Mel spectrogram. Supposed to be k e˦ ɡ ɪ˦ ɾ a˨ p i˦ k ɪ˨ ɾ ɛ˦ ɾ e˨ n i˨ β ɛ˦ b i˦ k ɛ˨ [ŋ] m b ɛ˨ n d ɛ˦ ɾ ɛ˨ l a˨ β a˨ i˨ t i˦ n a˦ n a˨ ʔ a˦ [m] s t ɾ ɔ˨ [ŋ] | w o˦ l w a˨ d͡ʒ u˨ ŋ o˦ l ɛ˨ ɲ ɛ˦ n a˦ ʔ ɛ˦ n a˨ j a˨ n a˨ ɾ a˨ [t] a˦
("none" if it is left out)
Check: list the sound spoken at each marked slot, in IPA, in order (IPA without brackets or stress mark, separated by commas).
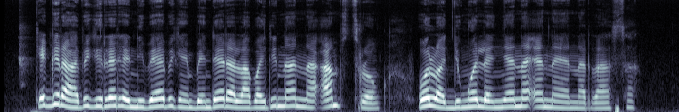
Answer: none, m, ŋ, s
